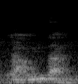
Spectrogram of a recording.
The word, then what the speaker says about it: 람다: 뭐라 읽어? 람다. 뭐라 읽는다? 안다요? 그리스 문자예요. 람다라고 읽어요.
